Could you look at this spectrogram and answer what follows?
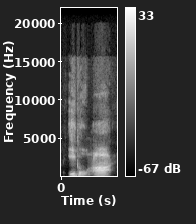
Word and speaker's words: Eagle AI: vote challenge group called Eagle AI by the way if you recognize that name Eagle ey which is how she pronounces it Eagle Eye um that was back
